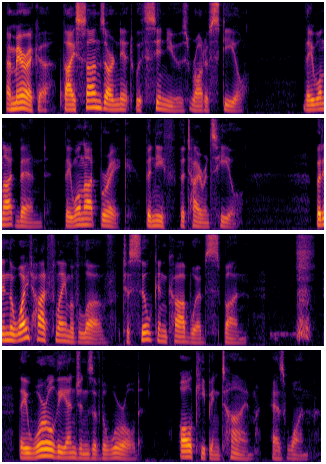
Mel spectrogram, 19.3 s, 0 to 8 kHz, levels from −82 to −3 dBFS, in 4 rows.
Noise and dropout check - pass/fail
fail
